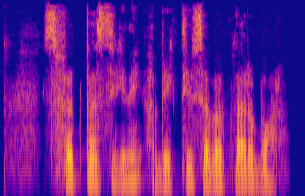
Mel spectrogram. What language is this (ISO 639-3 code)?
uzb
